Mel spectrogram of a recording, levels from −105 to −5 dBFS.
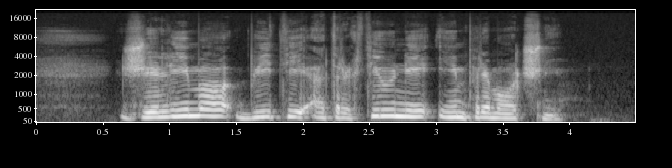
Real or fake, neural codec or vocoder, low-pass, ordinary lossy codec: fake; vocoder, 44.1 kHz, 128 mel bands every 512 samples, BigVGAN v2; 19.8 kHz; none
